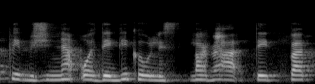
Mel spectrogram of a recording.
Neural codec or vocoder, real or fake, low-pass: codec, 16 kHz, 0.8 kbps, ZipCodec; fake; 7.2 kHz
